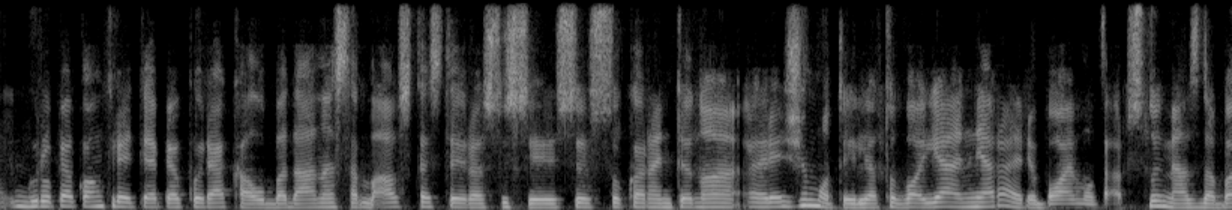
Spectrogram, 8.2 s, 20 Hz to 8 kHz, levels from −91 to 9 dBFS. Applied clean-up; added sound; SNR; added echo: neural mask model DeepFilterNet 3.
